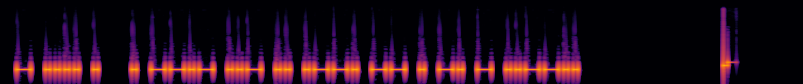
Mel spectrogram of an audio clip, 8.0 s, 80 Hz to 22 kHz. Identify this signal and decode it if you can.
Morse code, heard as a keyed tone, about 25 wpm, 700 Hz. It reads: THE EQUIPMENT?
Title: Sentences from Top 1000 Words - Review Part 5 - 25wpm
